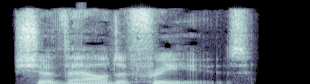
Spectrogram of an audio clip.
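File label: "cheval-de-frise", British English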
